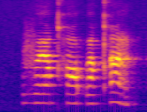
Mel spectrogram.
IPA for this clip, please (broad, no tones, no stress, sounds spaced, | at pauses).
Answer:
v ɜ qʰ ɔ ʔ ɤ qʼ ə̃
